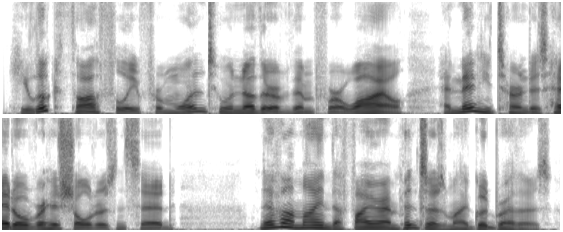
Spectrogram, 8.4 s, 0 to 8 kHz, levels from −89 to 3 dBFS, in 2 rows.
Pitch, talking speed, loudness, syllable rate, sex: 130 Hz, 230 wpm, -18 LUFS, 6.1 syllables/s, male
